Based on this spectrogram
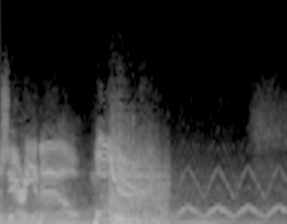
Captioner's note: siren; gunshot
